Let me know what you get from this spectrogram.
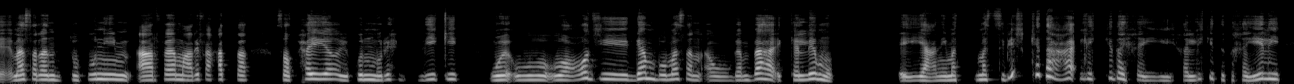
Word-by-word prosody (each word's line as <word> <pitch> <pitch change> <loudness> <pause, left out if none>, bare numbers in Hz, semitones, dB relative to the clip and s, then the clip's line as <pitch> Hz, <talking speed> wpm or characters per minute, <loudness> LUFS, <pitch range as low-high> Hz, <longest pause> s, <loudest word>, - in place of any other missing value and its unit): مثلًا 220 -1 +3
تكوني 225 +1 +2
عارفاه 200 +4 +6
معرفة 220 +1 0
حتى 230 -1 -2 0.3
سطحية، 245 +4 +2
يكون 215 +3 +1
مريح 210 +2 -3 0.2
ليكِ، 235 +3 -5 0.3
و 200 +1 +4
و 200 -1 0 0.4
واقعدي 230 +2 +1
جنبه 245 0 +2
مثلًا، 230 -3 -2
أو 185 -1 -7
جنبها 200 +5 +3
اتكلموا، 210 -1 +1 0.7
يعني 180 +1 0
ما 200 - +3
ت 205 - -10
ما 220 +1 +1
تسيبيش 220 0 -5
كده 430 -5 +1
عقلِك 255 -4 -3
كده 275 -2 -3
يخ 215 -3 -7
يخليكِ 185 +6 -7
تتخيلي 215 +3 -1
220 Hz, 130 wpm, -25 LUFS, 200-240 Hz, 0.7 s, عارفاه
